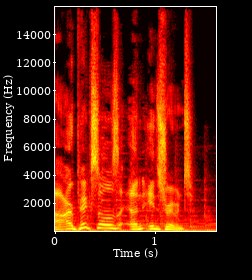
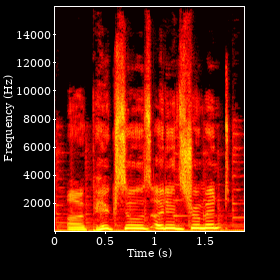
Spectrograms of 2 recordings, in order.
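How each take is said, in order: First: It is said in the speaker's own natural voice. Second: It is said in a put-on cartoon character voice.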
